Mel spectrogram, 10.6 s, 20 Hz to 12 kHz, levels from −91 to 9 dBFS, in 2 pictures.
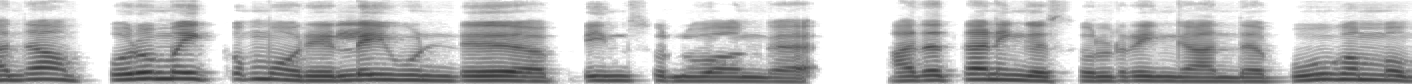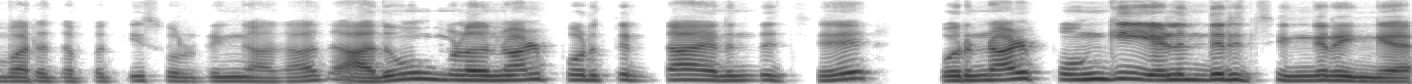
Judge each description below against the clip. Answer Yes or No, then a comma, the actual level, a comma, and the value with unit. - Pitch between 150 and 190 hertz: Yes, medium, 185 Hz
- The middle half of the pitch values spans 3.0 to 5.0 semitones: Yes, average, 4.2 semitones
